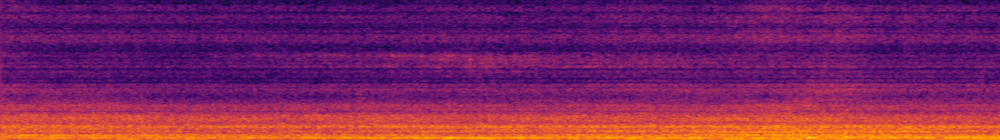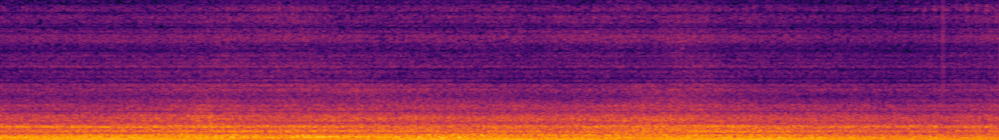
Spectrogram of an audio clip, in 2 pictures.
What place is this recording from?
street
